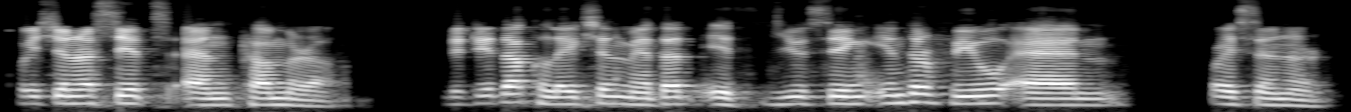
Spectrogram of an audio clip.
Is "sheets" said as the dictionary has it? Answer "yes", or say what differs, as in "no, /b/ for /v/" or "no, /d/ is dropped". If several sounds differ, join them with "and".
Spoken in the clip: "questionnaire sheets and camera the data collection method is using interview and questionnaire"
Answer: no, /s/ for /ʃ/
